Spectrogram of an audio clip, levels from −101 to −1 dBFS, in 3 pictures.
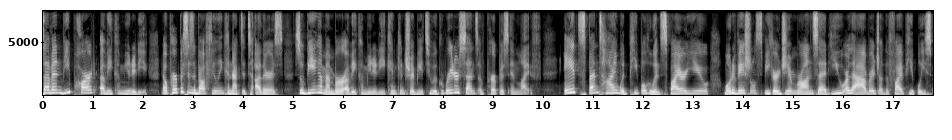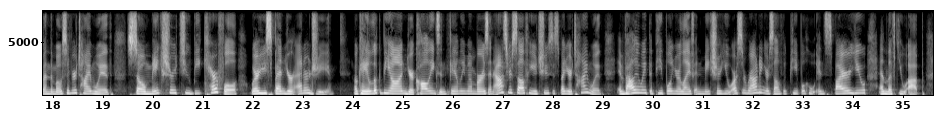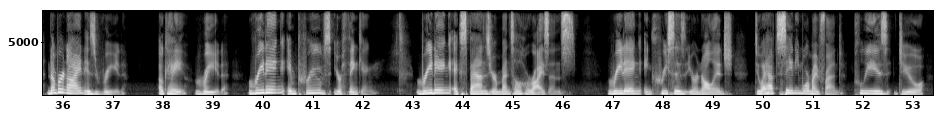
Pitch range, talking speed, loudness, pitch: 195-240 Hz, 160 wpm, -17 LUFS, 215 Hz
